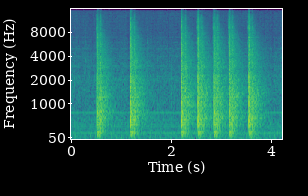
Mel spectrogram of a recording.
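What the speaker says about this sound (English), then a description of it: "We're still getting a little bit of noise on that flipper, which isn't great." The flipper solenoid of an A Place To Bury Strangers pinball machine fires seven times, each a loud, sharp, close mechanical clack with a slight ringing tail. The hits come irregularly, at first spread out and then in a quicker run, with no talking.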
